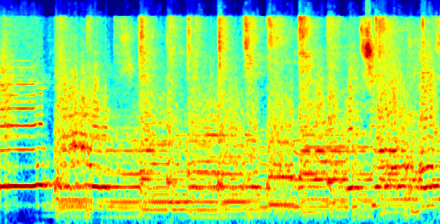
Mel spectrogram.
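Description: A man singing live to his own strummed acoustic guitar, holding long notes over a steady strum.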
